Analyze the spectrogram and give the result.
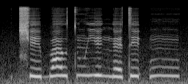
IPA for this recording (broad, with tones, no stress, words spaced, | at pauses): t͡ɕʰe˨ba˦ʊ̯tũ˦je˦˨ ŋɛ˨te˦˨ ʔũ˦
